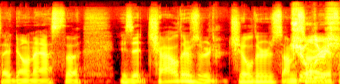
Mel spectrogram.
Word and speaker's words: Childers: It's spelled Childers, but it's Childers.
